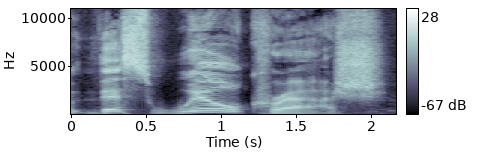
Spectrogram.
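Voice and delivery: very slow and deliberate; understated dread; grim certainty. Retold or imitated. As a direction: settle into doom word by word. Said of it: "subsequently turned into".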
